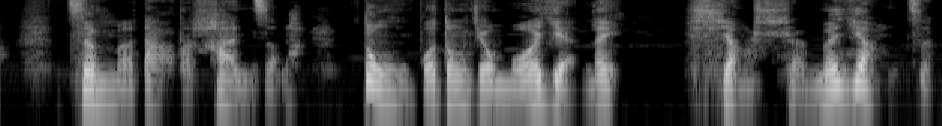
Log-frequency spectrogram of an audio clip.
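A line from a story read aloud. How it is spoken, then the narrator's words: Annoyed. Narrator (Chinese): 她有些恼怒地说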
